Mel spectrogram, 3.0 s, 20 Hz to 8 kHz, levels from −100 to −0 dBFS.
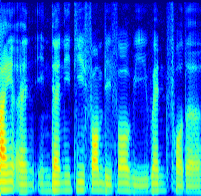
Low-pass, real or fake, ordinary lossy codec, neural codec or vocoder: none; real; none; none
